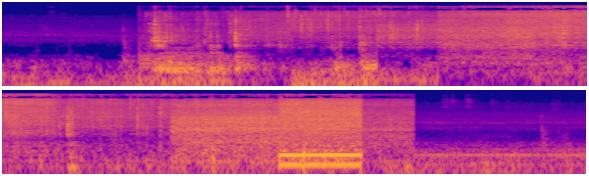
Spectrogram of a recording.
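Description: Mushrooms and burger patties sizzling in frying pans, with a spatula stirring. The frying starts about a second and a half in, grows louder, and cuts off suddenly near ten seconds.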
